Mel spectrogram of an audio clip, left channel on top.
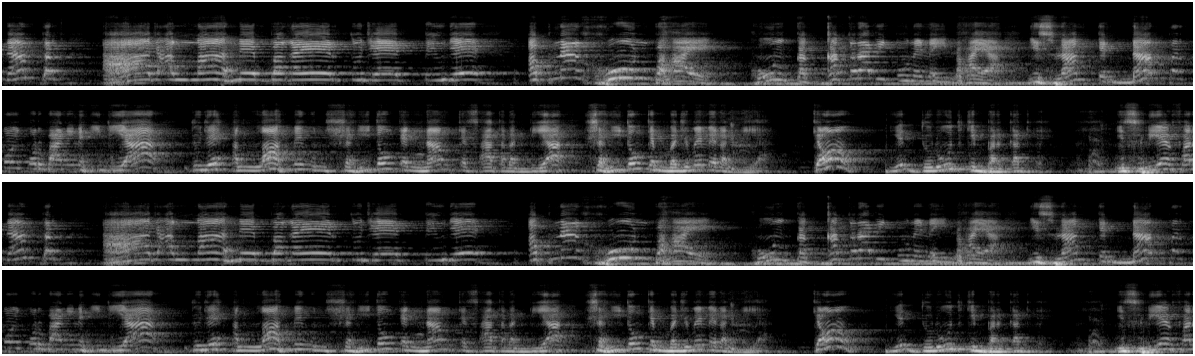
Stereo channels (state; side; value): normal; both; correlation 0.77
